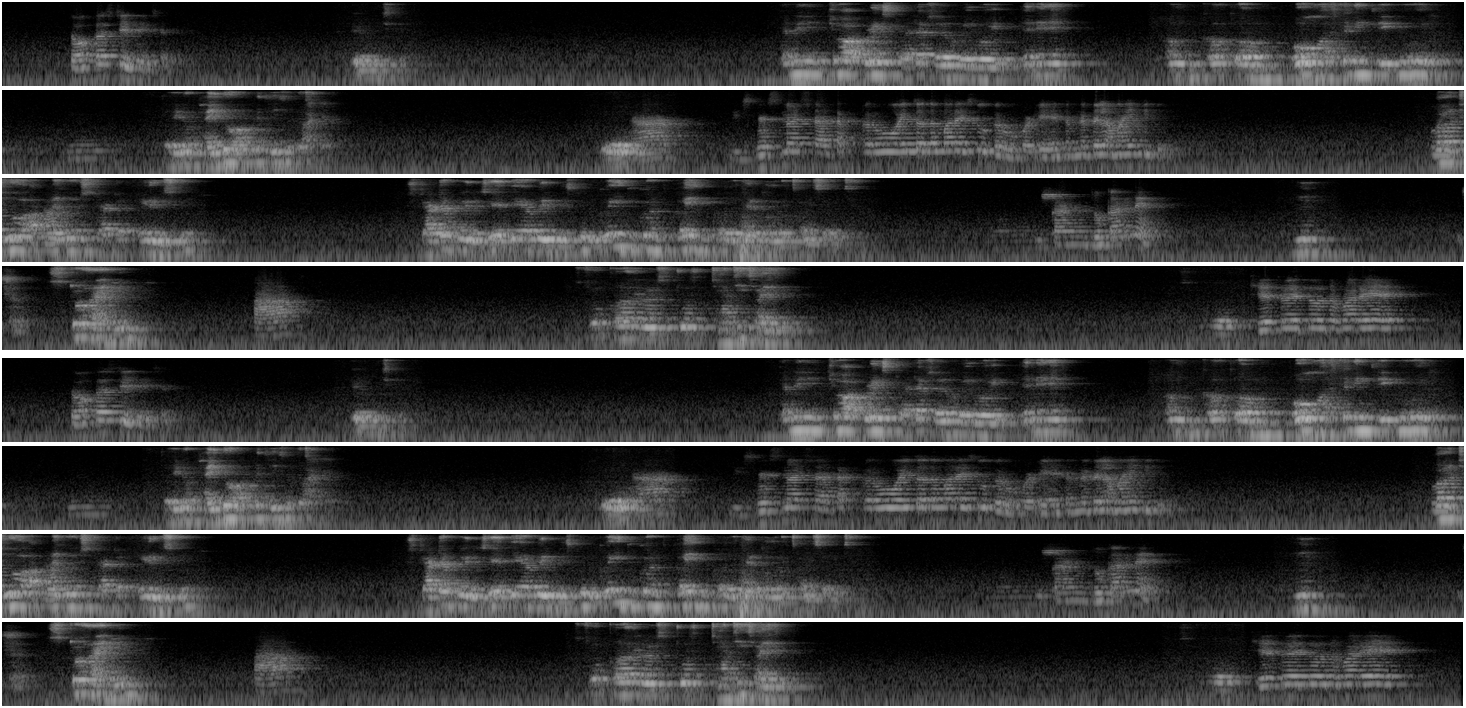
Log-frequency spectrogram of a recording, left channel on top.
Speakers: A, on the left; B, on the right.
A: ચોક્કસથી થઈ છે.
B: એવું છે. અને જો આપડે સ્ટાર્ટઅપ શરૂ કર્યું હોય, તેને આમ, કઉ તો બઉ માર્કેટિંગ થઈ ગયું હોય
A: હમ,
B: તો એનો ફાયદો આપડે થઈ શકે
A: લાગે?
B: છે. પણ
A: હા. બિઝનેસમાં સ્ટાર્ટઅપ કરવું હોય તો તમારે શું કરવું પડે એ તમને પેલા માહિતીથી હોઈ
B: પણ
A: ગયો
B: જો
A: હું
B: આપણેે
A: કામ
B: સ્ટાર્ટઅપ કર્યું છે. સ્ટાર્ટઅપ કર્યું છે તે આપડે કઈ દુકાન કઈ દુકાન ચાલી શકે છે?
A: હમ, દુકાન દુકાનને?
B: હમ.
A: <inaudible>
B: સ્ટોર <unintelligible>
A: હા.
B: શું કર સ્ટોર ચાલી જાય. છે
A: ક્ષેત્ર એ તો તમારે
